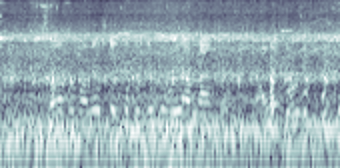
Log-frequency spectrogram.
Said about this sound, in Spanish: Vamos a ensuciar un poquito la emisión con un ruido así de obras. Métele un poco de acople y de estática.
